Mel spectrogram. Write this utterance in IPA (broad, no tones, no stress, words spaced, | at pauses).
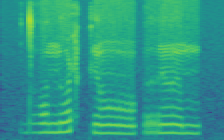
dʱɔnoħ kʲɔ̃ | rə̃m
